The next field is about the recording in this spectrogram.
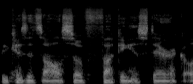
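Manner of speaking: play-acted chilling menace with rage hidden underneath. Retelling a film scene where a character leans in to a kid: imitating a chilling tone. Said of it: "He says it in such a chilling tone".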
